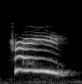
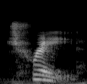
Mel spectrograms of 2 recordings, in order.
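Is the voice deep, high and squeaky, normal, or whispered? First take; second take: high and squeaky; normal. First: It is said in a tiny, high, squeaky voice. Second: It is said in an ordinary speaking voice.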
